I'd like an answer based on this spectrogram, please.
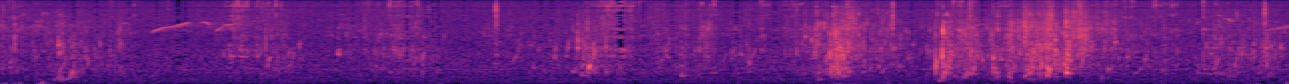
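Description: A hooked carp splashing and thrashing at the water's surface as it is played in to the bank, in bursts about four and a half seconds in and again from about six to eight seconds in. A short bird chirp comes about a second in.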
